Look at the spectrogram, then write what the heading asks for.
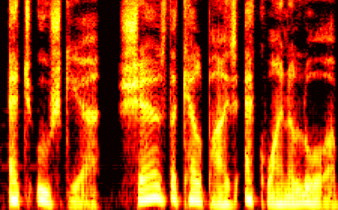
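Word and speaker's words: each-uisge: The each uish pronounced etchia shares the Kelpie's ecquin allure, but its hunger is boundless.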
